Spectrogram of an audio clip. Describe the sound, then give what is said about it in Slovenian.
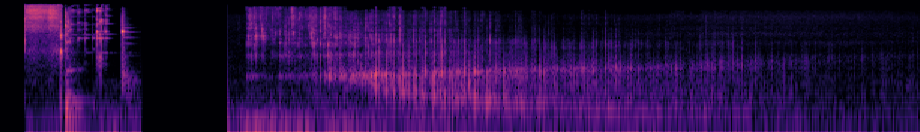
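Fresh beer pouring into glasses: a few sharp clicks, a short silence, then a loud, steady frothy pour that slowly fades away. “imamo že suha grla, da si nalijemo novo pivo”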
